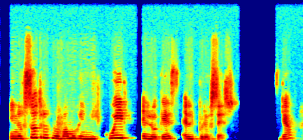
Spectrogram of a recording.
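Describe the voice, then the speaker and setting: Speaking at a moderate pace, a woman has a high pitch and a dark, mellow tone. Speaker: law lecturer. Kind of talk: online lecture. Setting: video call.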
